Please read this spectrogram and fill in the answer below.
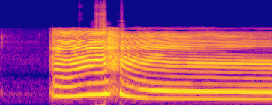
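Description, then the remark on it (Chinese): A baby cries out in one long, loud wail that starts sharply, briefly rises and cracks, then settles into a steady, lower-pitched sustained cry with no other voices. “嗯，宝宝又哭了起来。”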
